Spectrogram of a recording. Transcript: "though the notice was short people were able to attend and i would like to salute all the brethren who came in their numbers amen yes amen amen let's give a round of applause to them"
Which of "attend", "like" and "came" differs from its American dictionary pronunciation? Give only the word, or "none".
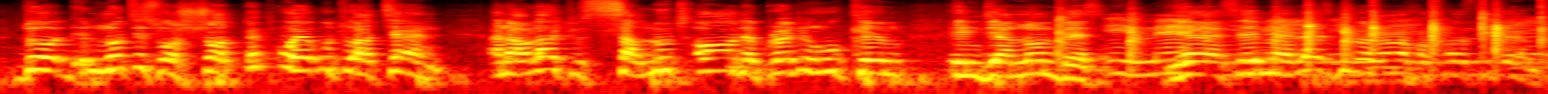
none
